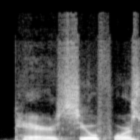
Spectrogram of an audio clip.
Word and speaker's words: Per Sjofors: And today I have got Per Sjofors with me. And if I was to pronounce his name in Swedish, you would not recognize it. So that's the anglicized version of his name.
